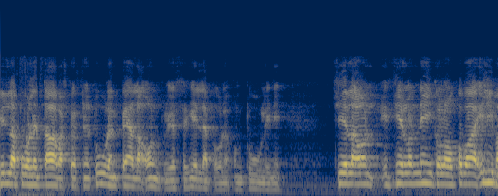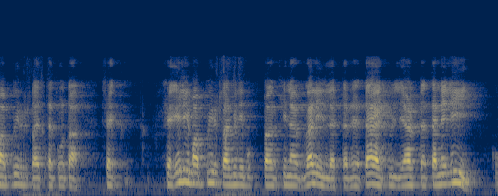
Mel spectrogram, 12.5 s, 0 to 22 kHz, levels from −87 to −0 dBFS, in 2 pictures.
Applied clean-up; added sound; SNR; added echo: neural separator model SepFormer DNS4.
